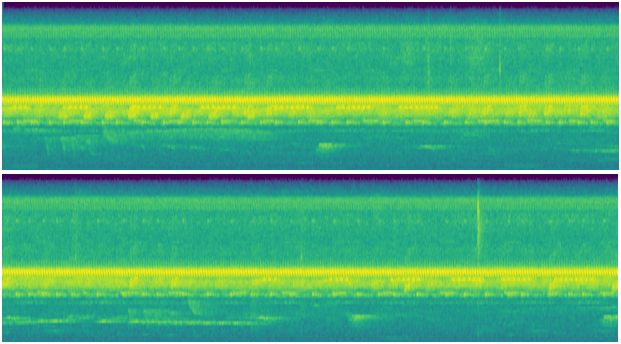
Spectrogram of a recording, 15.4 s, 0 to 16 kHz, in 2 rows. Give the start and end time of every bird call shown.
[0.00, 0.67] Gray-fronted Dove (Leptotila rufaxilla)
[0.00, 11.37] Spot-winged Antshrike (Pygiptila stellaris)
[0.00, 15.41] Black-faced Antthrush (Formicarius analis)
[0.27, 3.47] Striped Woodcreeper (Xiphorhynchus obsoletus)
[0.37, 1.27] Buff-breasted Wren (Cantorchilus leucotis)
[1.57, 3.07] White-flanked Antwren (Myrmotherula axillaris)
[5.37, 6.07] unidentified bird
[5.97, 6.87] Gray-fronted Dove (Leptotila rufaxilla)
[6.97, 11.07] Rufous-fronted Antthrush (Formicarius rufifrons)
[7.17, 8.77] Gray-cowled Wood-Rail (Aramides cajaneus)
[8.97, 10.07] Buff-breasted Wren (Cantorchilus leucotis)
[12.17, 13.07] Gray-fronted Dove (Leptotila rufaxilla)
[13.47, 15.41] Gray-cowled Wood-Rail (Aramides cajaneus)

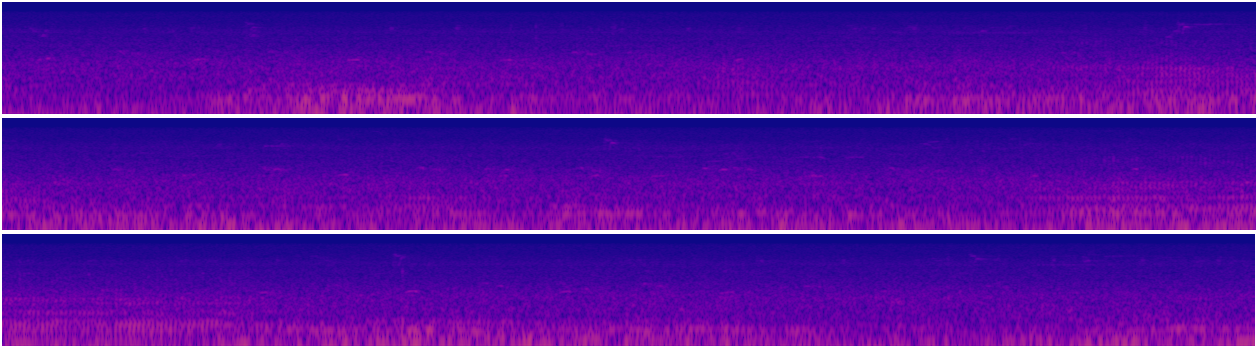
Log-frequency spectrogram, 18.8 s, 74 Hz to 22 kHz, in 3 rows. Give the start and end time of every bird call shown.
[0.00, 8.36] Gray-cowled Wood-Rail (Aramides cajaneus)

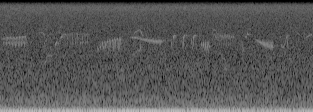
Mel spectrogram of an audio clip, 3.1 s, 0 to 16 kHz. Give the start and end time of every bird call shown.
[0.00, 3.14] Eurasian Skylark (Alauda arvensis)

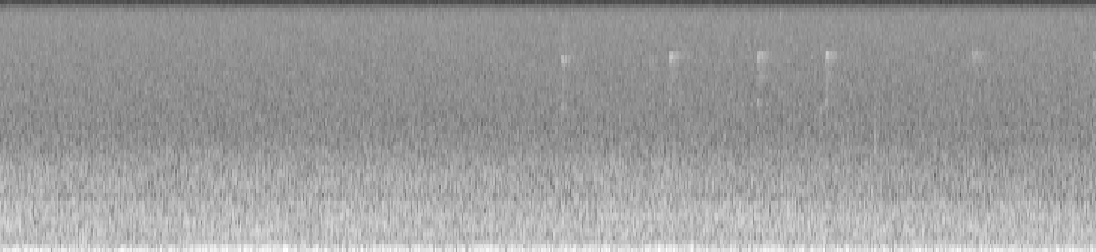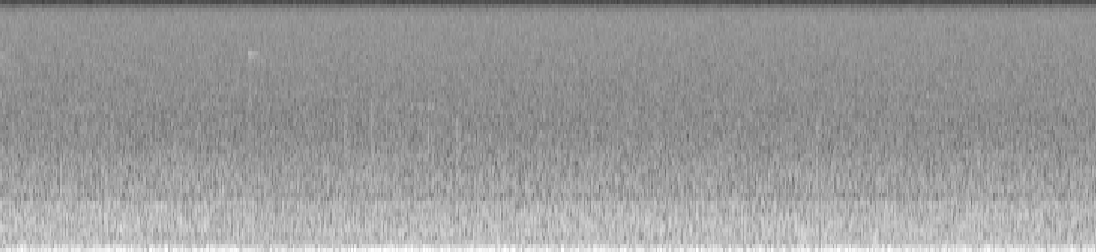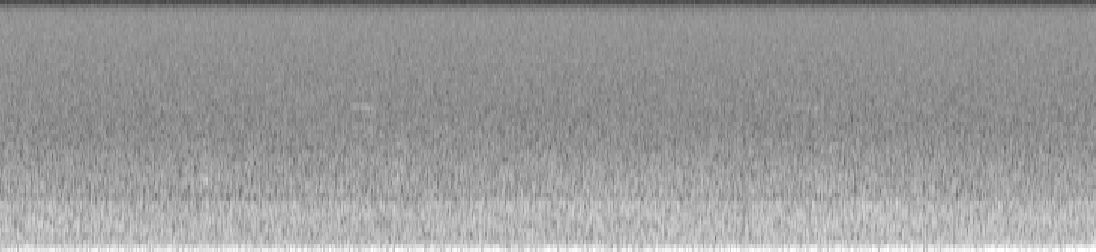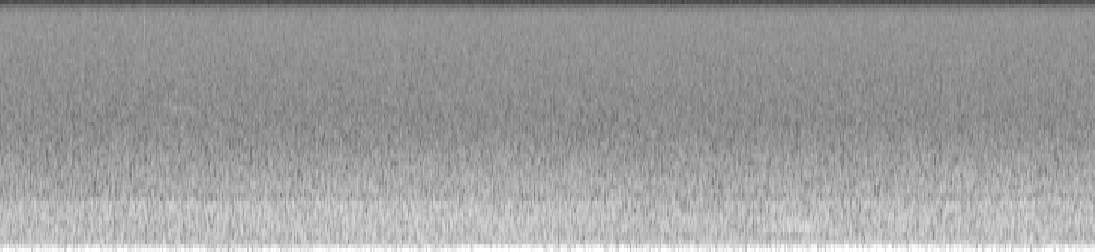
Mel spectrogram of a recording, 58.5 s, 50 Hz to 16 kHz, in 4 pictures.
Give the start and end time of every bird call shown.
[7.27, 11.37] Downy Woodpecker (Dryobates pubescens)

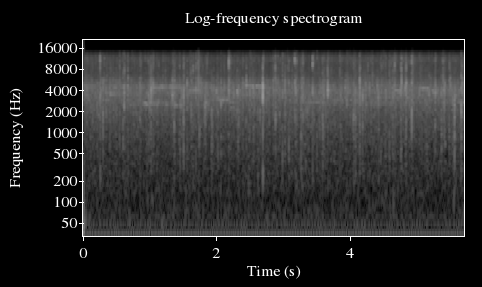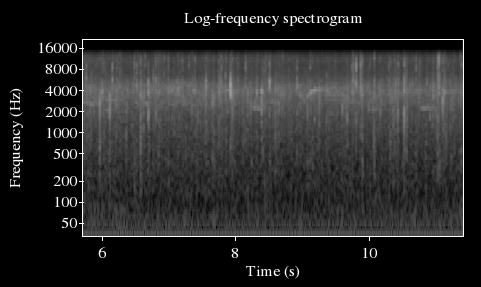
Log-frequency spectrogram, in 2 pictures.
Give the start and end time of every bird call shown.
[0.86, 1.56] Apapane (Himatione sanguinea)
[5.06, 6.76] Apapane (Himatione sanguinea)
[8.26, 8.56] Iiwi (Drepanis coccinea)
[8.96, 9.26] Iiwi (Drepanis coccinea)
[10.76, 10.96] Iiwi (Drepanis coccinea)

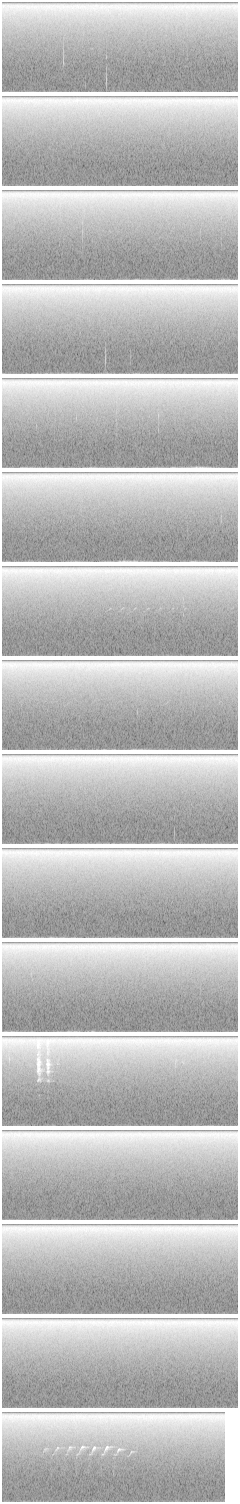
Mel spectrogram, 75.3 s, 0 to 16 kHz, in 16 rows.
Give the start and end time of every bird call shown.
[30.37, 32.17] Spotted Sandpiper (Actitis macularius)
[71.47, 73.57] Spotted Sandpiper (Actitis macularius)

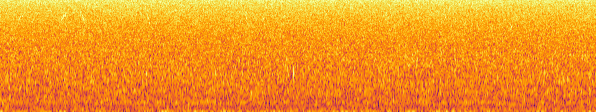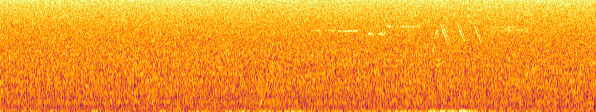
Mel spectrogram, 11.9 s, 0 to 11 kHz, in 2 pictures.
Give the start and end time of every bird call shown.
[0.11, 1.21] White-crowned Sparrow (Zonotrichia leucophrys)
[9.01, 11.31] White-crowned Sparrow (Zonotrichia leucophrys)

